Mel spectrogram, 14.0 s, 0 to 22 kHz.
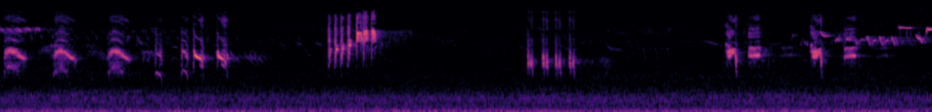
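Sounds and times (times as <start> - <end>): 
song thrush singing: 0.0 - 13.9.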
